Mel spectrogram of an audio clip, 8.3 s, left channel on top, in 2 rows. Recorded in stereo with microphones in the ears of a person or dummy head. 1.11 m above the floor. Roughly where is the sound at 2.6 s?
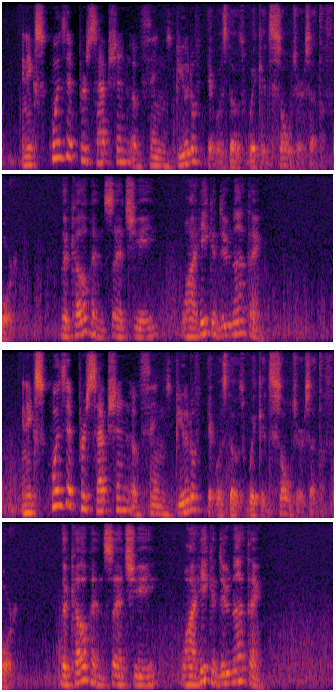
Centre.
